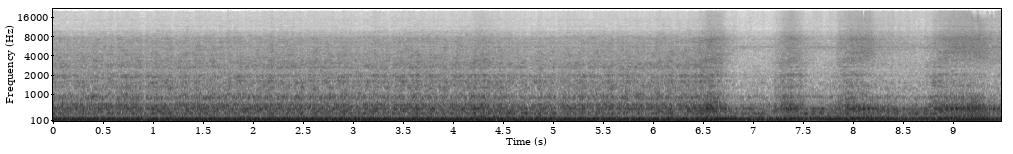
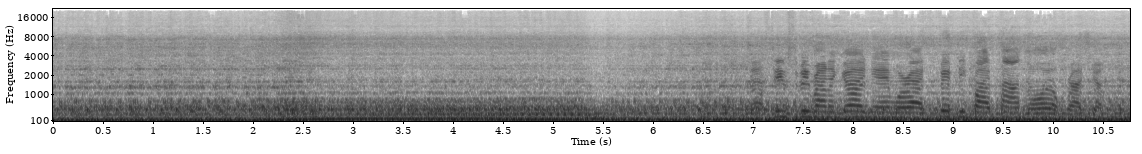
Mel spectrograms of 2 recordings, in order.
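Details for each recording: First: Pontiac 400 with boost (now 10 psi) after ring, piston and bearing replacement, accelerating on the road: strong pull, then a brief dip and hesitation about two-thirds through. Longstanding stumble, absent when shifted manually. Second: Pontiac 400 V8, boosted drag car, after a backyard refresh with new rings, bearings and pistons, antifreeze in, run-in check with idle raised slightly because it idled slow: deep, even rumble, no knocks or ticks; normal running.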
